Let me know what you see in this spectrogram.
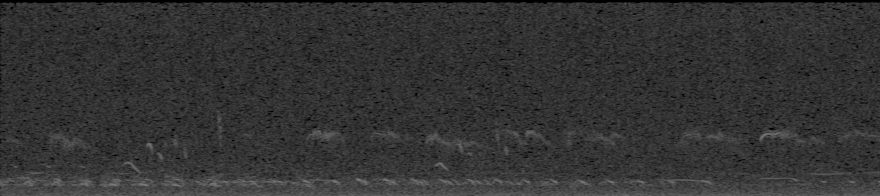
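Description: Faint bird calls: a rapid run of many short calls, with a few higher chirps above them, thinning out about seven seconds in.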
